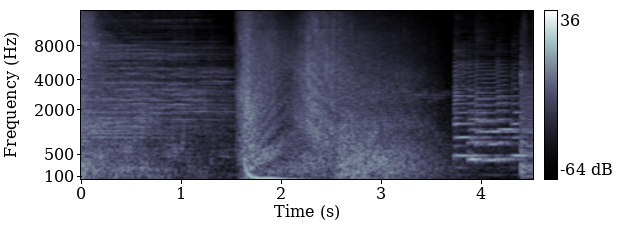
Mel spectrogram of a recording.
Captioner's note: whoosh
